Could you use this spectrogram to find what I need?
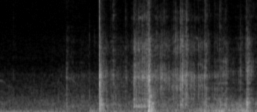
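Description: A scooter clacks sharply as it lands on concrete.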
